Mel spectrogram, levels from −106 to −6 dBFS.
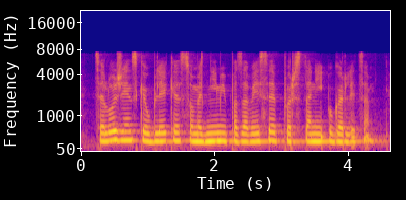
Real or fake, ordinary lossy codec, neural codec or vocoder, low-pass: real; none; none; 7.2 kHz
